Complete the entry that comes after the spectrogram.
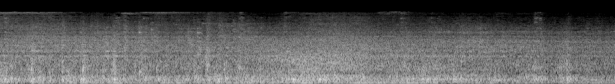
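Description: Pakistan Railways passenger coaches rolling past close by, with a steady noise of wheels on rail and repeated short wheel clicks over the rail joints. The noise eases slightly near the end as the last coach goes by.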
